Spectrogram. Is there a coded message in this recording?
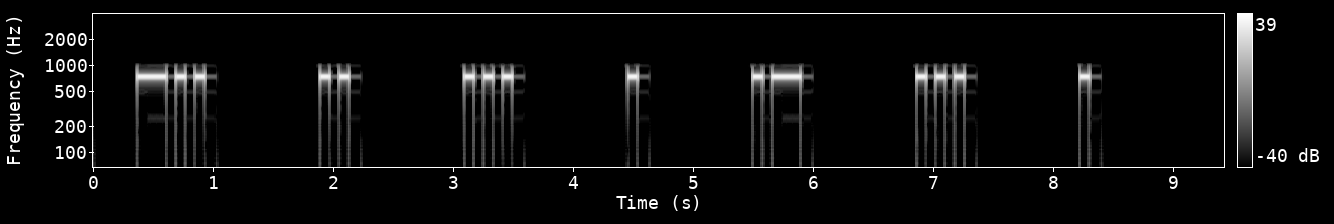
Yes: Morse code from 0.4 to 8.3 s, heard as a keyed tone, about 15 wpm, spaced as for 7 wpm, 750 Hz. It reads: DISEASE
